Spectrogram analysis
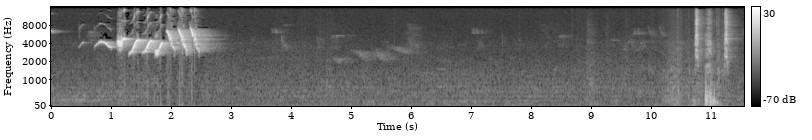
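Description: Double-collared seedeater singing one quick, high phrase of about a dozen slurred, chirping notes over two seconds, then quiet until a brief knock near the end.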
